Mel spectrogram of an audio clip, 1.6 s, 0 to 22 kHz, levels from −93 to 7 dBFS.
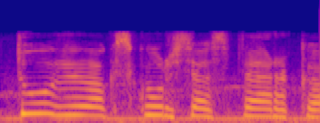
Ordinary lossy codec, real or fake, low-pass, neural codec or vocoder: AAC, 64 kbps; real; 7.2 kHz; none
